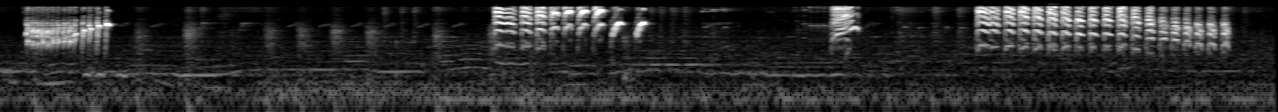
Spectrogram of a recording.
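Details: Greater green leafbird song used to provoke a bird that is slow to sing, in the trotol, nyerecet and nembak style. Separate bursts: a quick opening trill, a chattering run, one sharp sweeping note, then a long rapid rattle of high notes.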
